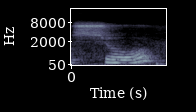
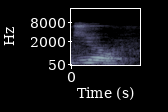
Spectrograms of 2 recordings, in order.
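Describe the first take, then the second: First: It is said with a River Plate accent. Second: It is said with an Andean Spanish accent. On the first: "os argentinos e uruguaios diriam yo" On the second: "o espanhol andino... diriam yo"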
